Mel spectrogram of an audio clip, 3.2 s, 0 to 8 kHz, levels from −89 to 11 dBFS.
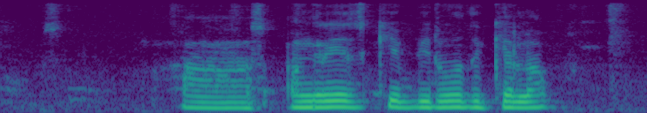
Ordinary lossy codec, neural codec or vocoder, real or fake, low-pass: none; vocoder, 22.05 kHz, 80 mel bands, WaveNeXt; fake; 7.2 kHz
